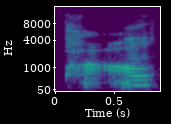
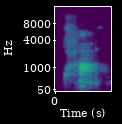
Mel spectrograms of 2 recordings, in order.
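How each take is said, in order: First: The pitch dips low, then rises again. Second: The pitch stays low throughout.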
